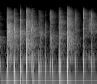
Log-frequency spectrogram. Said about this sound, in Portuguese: Free Talk acaba o primeiro episódio aqui. Palmas pro Free Talk.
